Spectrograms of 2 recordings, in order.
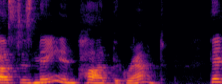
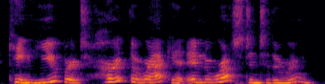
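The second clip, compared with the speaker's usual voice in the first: usual speaking voice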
